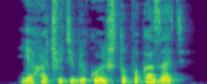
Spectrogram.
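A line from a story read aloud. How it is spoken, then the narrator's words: Quiet. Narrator (Russian): тихо сказал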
